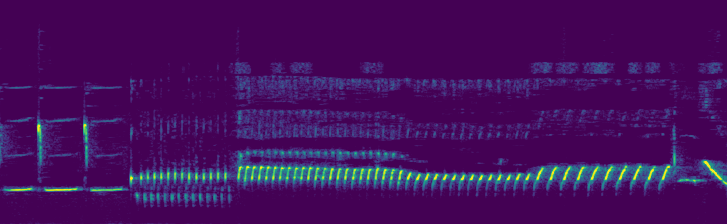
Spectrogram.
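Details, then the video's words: Canary with a couple of thin high notes and a flat tone, then a long, continuous rolling trill that slowly shifts in pitch. It ends with a quick downward slur. "زقزقه العصافير طيور الكنار كناري"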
